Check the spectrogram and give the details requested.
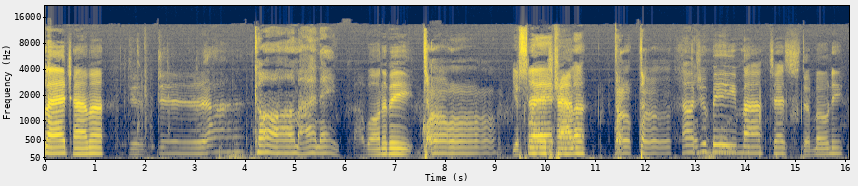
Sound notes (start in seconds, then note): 7.3 mimicks guitar; 11.0 mimicks guitar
